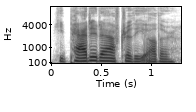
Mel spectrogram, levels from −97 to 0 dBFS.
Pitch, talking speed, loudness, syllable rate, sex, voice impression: 170 Hz, 230 wpm, -19 LUFS, 6.6 syllables/s, female, feminine, middle-aged, powerful, hard, fluent, intellectual, calm, elegant, lively, slightly strict, slightly sharp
